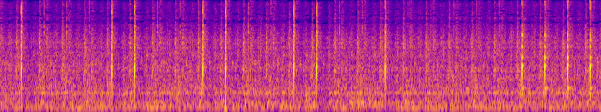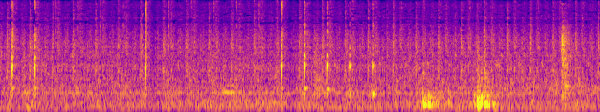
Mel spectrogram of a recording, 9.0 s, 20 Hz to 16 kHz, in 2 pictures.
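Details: Suzuki petrol engine idling and hunting, with codes P0300 and P0201–P0204; irregular sharp ticks and stumbles as injector No. 2 intermittently cuts out, and injector No. 3 suspected of a wiring failure: misfire with unstable idle.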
